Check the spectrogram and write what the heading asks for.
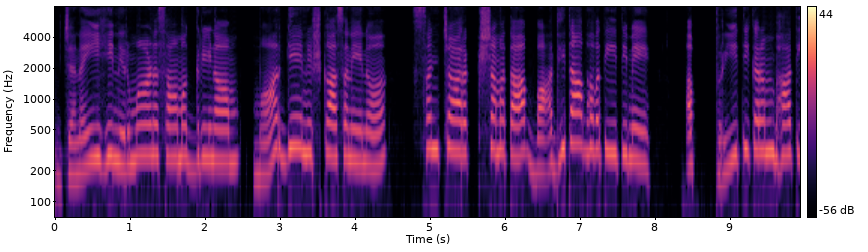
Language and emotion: Sanskrit, disgusted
